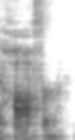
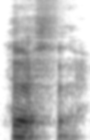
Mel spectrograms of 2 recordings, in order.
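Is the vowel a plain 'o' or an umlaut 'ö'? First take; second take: plain; umlaut. First: The vowel is a plain o sound. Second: The vowel is the rounded umlaut ö sound. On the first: This is the usual English pronunciation. "we just kind of say Hofer" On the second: This is the German pronunciation. "that technical pronunciation of Höfer"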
